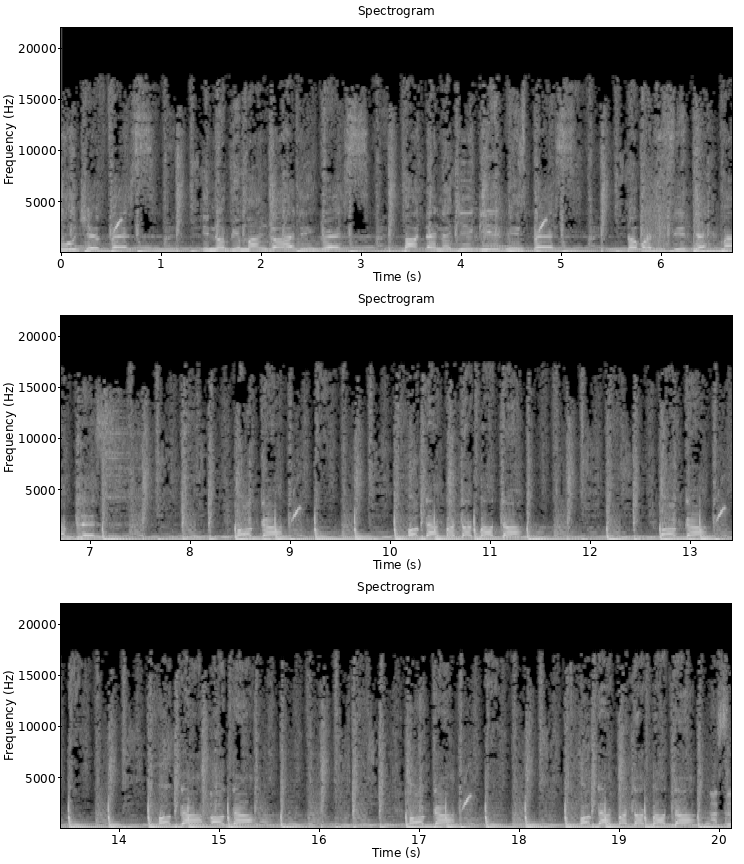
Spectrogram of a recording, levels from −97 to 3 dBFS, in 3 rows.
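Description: Plainly audible MP3 compression runs through the whole recording. Weak detail flickers between frames, giving a watery, swirly texture with smeared attacks. The damage level fits an encode of about 64 kbps, with the encoder likely starving its upper bands. At 16.29 s, compressed frames are skipped: roughly 70 ms of audio, about three 26.1 ms frames, never plays. The sound jumps forward, and because adjacent frames overlap, the splice is a short smeared blip rather than a sharp click.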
